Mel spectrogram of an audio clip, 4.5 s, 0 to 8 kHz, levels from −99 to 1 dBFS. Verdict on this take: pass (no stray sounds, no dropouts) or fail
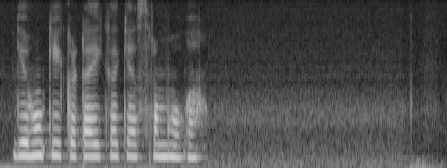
pass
